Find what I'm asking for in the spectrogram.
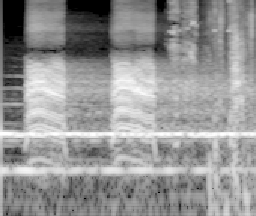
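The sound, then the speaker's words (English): Crows caw harshly: two long, drawn-out squawks, then a flurry of shorter, rougher calls, loud and clear over a faint steady hum. “And the crow in the middle just kind of turns and starts squawking at us.”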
